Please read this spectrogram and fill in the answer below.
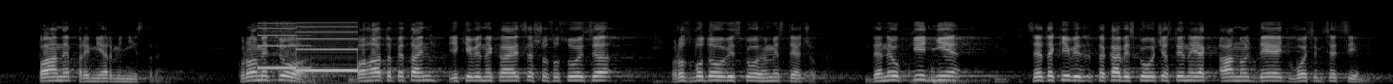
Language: Ukrainian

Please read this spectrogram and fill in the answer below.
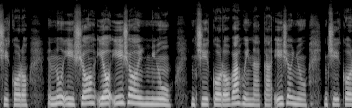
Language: Yutanduchi Mixtec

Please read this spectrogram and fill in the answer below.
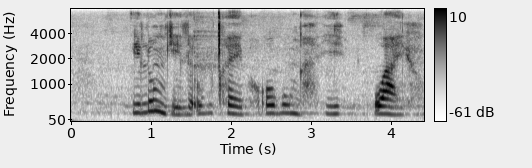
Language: Xhosa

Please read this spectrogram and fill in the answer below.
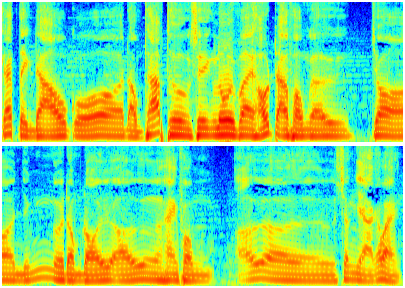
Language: Vietnamese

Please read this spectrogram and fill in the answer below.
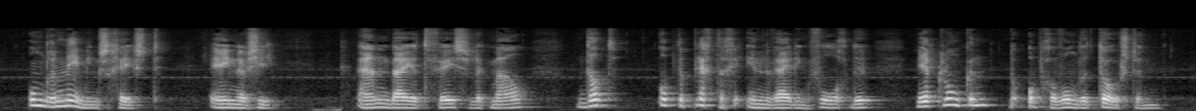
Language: Dutch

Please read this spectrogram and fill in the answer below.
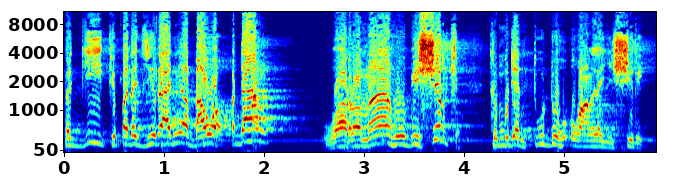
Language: Malay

